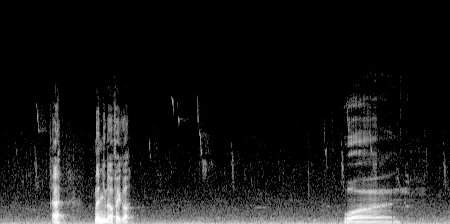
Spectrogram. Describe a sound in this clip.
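A young man speaks in a low, hesitant voice close by.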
